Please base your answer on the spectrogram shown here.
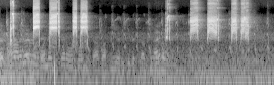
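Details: Two grating call phrases of a black francolin in Sindh, Pakistan, each made of five loud, harsh, buzzy notes in a quick uneven rhythm, separated by a short pause with soft background noise.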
